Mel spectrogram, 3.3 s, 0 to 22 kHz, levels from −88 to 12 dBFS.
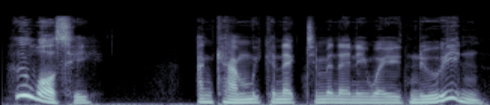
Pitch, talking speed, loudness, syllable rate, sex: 135 Hz, 255 wpm, -18 LUFS, 6.1 syllables/s, male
